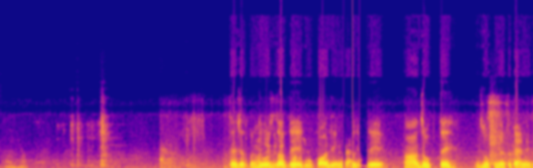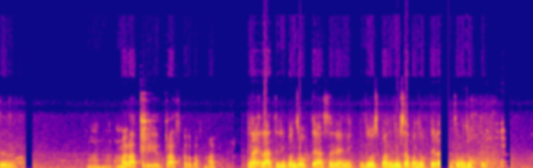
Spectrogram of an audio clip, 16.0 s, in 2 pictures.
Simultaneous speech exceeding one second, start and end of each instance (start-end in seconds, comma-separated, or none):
3.6-5.3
